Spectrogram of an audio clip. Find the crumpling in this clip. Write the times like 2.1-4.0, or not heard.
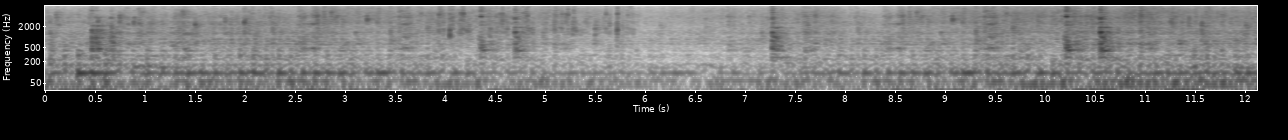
3.9-5.9.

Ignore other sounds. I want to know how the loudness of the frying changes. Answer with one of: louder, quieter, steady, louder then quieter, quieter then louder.
quieter then louder.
